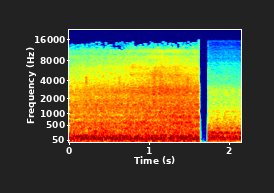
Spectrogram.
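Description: Snowplow truck engine idling, heard from inside the cab as a steady low rumble with a hiss over it. The sound cuts out for a moment near the end.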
